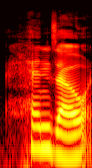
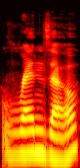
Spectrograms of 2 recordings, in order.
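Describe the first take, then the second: First: The name begins with an H sound. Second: The name begins with an R sound. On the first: The speaker calls it right. "It's Henzo" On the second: The speaker calls it wrong. "not Renzo"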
